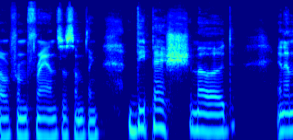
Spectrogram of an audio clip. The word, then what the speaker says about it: Depeche Mode: somebody said like this is the way you pronounce them because they're from Canada or from France or something Depeche Mode and I'm like okay so the patch mode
